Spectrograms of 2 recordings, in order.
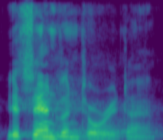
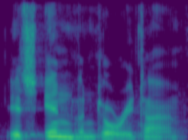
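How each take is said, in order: First: It is said loudly, with gusto. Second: It is said calmly, at normal energy.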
